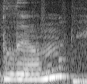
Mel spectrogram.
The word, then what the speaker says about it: bloom: pronounced good so here o-o said ooh like bloom and hero o says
